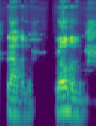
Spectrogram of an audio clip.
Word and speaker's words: Lagerlöf: Okay, and there are many special things about Selma Lagerlöf, as her name is pronounced. Okay, Lagerlöf.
